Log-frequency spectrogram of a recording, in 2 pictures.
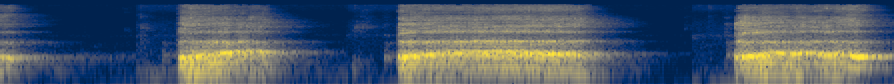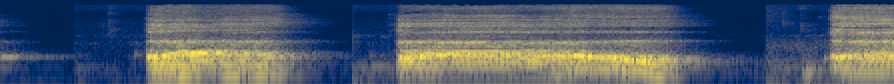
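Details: Repeated burping: six long, loud, rumbling belches in a row with short silent gaps between them.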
